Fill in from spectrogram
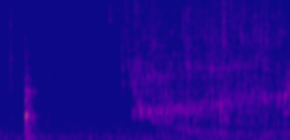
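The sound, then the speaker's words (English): A brief clink of glass, then water is poured steadily into a glass for a couple of seconds, the pitch rising as it fills. The sound is clear, with no talking. “Best I can do is some water.”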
